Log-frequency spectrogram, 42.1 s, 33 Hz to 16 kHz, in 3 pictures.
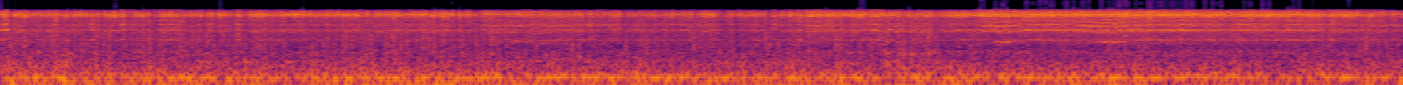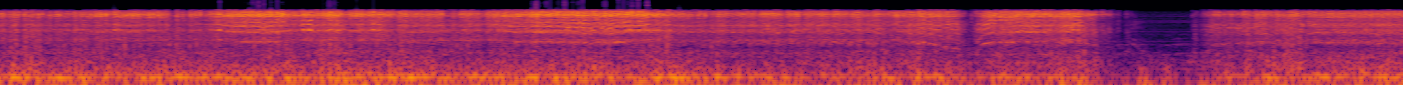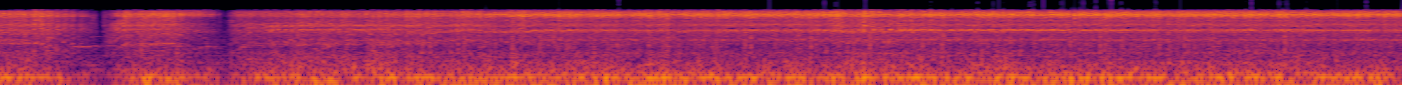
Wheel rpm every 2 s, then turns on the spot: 230, 230, 230, 230, 230, 220, 230, 230, 230, 220, 210, 160, 110, 150, 110, 120, 210, 240, 220, 230, 230.
none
